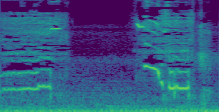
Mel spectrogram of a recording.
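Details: Kooikerhondje dog whining in excitement, too impatient to wait for the dog run: high, thin whines with a level pitch, then a falling one, separated by a short pause over a steady low rumble.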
